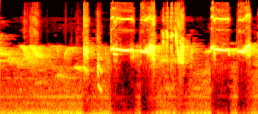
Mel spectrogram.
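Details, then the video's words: In breeding condition, an Oriental magpie-robin calls a rival: a soft warble, then short, bright whistled phrases with thin high notes, repeated about every second, over faint low hum. "Kacer birahi memanggil lawan"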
